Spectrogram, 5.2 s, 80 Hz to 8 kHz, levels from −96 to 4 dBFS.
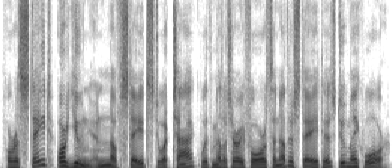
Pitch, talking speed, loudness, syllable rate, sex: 135 Hz, 205 wpm, -19 LUFS, 5.7 syllables/s, male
